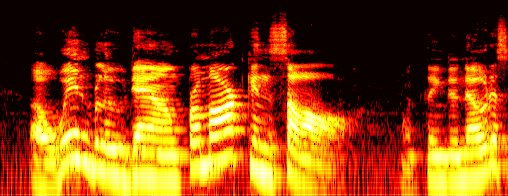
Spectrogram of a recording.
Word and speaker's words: Arkansas: wind blew down from arkansas one thing to notice arkansas has an s on the end but you don't pronounce it arkansas it skipped the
